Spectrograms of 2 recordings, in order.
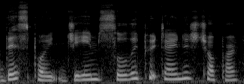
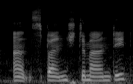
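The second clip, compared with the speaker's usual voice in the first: plain reading voice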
